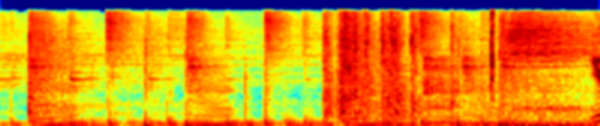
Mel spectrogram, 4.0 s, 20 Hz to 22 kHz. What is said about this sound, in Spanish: Los británicos multiplicaban la potencia del Martini Henry con disparos simultáneos, a veces efectuados por 200 hombres a la vez.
